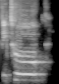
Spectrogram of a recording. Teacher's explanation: the ventive in Hausa is marked with a suffix o, long vowel o, but also a high tone, a high replacive tone · So if we see here, our base forms, fita means to go out, and if you add the suffix o, you get fito, And you also get high tone on the root. So whatever the lexical tone was, it gets replaced by high tone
